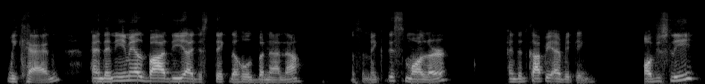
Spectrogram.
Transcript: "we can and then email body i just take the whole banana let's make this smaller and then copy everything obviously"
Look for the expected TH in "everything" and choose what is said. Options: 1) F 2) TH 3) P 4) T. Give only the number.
4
